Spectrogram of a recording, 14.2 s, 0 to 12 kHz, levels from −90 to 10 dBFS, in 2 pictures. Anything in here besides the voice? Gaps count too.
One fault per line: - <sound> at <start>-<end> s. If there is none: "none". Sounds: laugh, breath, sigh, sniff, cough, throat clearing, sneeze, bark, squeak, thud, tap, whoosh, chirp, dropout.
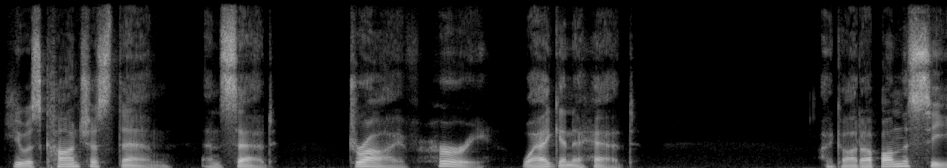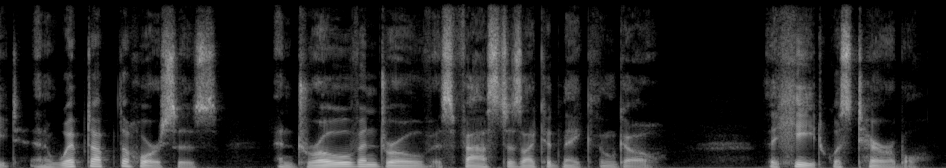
none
